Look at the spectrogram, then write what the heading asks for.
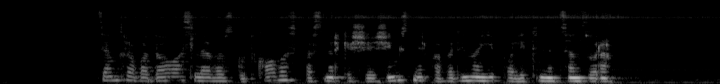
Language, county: Lithuanian, Vilnius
